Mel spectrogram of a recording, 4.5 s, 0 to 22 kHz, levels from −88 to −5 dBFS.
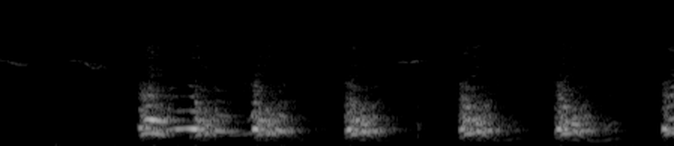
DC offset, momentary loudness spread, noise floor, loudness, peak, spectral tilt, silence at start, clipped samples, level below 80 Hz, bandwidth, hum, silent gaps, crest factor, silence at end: under 0.1%; 13 LU; -81 dBFS; -47 LUFS; -28 dBFS; -4.5 dB/octave; 0.9 s; under 0.1%; under -90 dBFS; 8.4 kHz; none; none; 18 dB; 0 s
